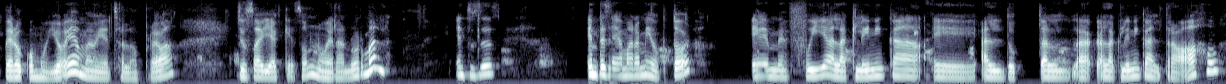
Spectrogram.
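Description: A woman, telling a personal story as a guest, animated, quoting others and laughing often. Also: lowish voice, moderate pace, slight background noise. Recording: slightly dull, dry.

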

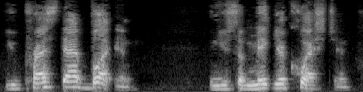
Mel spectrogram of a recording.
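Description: Lively-voiced male show host. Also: fairly high pitch, a little slow, slightly rough, low-quality recording. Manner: lively, explains show rules. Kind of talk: live online chat show.

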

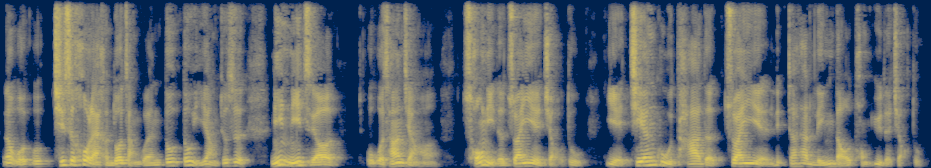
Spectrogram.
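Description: At medium pitch and normal speed, a Taiwanese man who once served as a military judge advocate tells a story in a casual interview. He's an animated storyteller, acting out the dialogue he quotes and shouting the angry lines, and he often restarts and repeats his words.

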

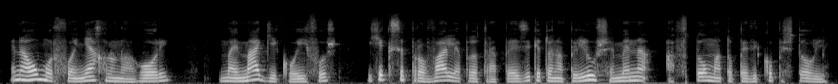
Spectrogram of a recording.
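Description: A woman narrating an audiobook in a steady, even storytelling manner. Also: deep voice.

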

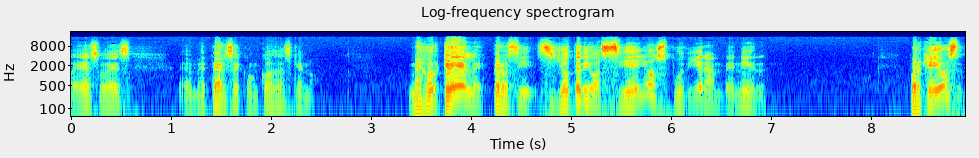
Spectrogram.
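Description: A male preacher delivering a heartfelt sermon in church. His voice sits a little high for a man, sinking low and quiet when he speaks of his own grief, then climbing loud and urgent as he exhorts his listeners. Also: no echo. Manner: emotional, swings from soft to loud.

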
